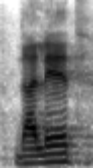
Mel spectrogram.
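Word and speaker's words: דלת: sección donde pone dalet dalet es una consonante hebrea que se pronuncia como nuestra d vale Así que es ese sonido d y todas las eh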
